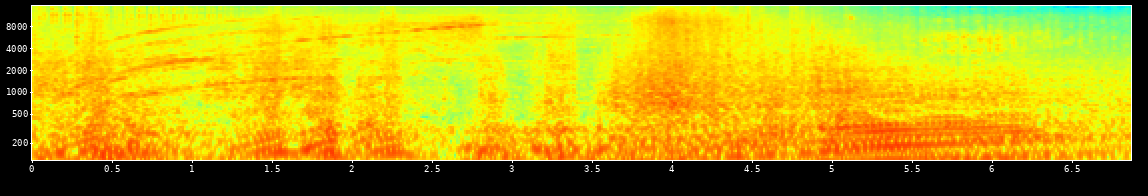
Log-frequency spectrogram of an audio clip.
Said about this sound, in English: And when they're designing something that doesn't exist in real life, that's when things get really interesting. Right at the top of Mad Max Fury Road, the startup of Mad Max's car out in the middle of the desert.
